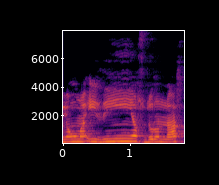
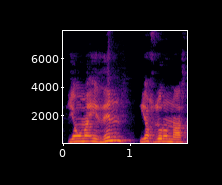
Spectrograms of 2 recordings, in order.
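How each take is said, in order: First: یومئذ یصدر with final n merged into a held nasal y; idgham with ghunnah. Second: یومئذ ending in a clear n before یصدر; unmerged noon. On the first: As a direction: recite یومئذ یصدر joined, humming the merged y. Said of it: "نون اور یا دونوں کی آواز نکل رہی ہے مل کر". (یومئذ یصدر کو نون اور یا ملا کر غنہ سے پڑھیں) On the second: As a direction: separate یومئذ, sounded "-dhin", from یصدر. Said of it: "نہیں پڑھیں گے". (یومئذ کا نون صاف اور یصدر سے الگ پڑھیں) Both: Shown as a demonstration.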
